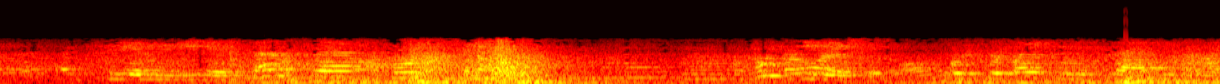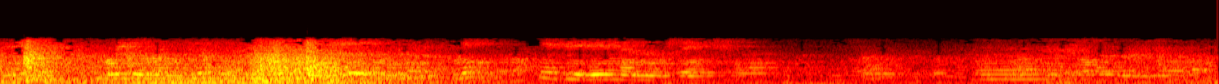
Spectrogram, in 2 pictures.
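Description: A subway train rumbles and rattles as it moves off.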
